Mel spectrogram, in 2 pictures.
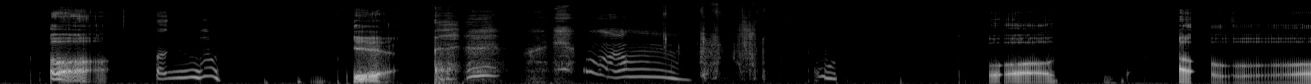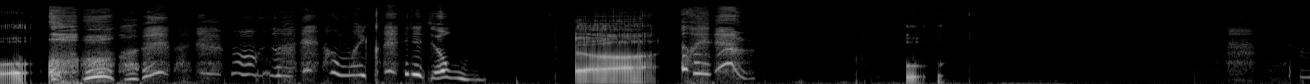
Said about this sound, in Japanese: ゲップ出ちゃいそう。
